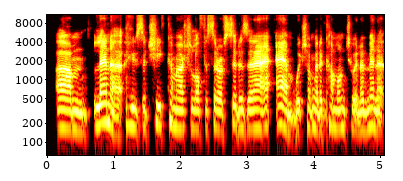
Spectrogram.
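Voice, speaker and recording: A woman in a Hong Kong accent speaks with a fairly low pitch and a bright, sharp tone. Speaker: hospitality business executive. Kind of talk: online forum presentation. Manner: frequent fillers, halting.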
